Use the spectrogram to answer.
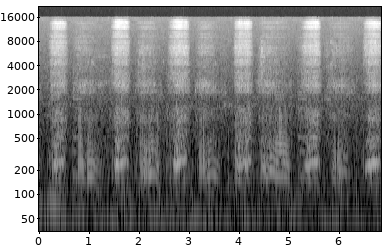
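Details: Sleeping dog breathes in a rapid, steady rhythm, each breath carrying a rough, fluttering, whistly snore; snoring.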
